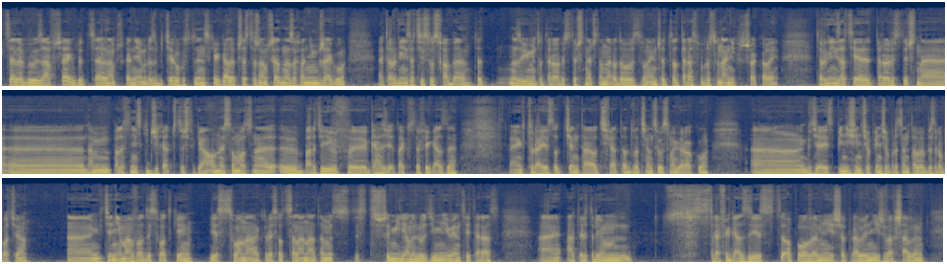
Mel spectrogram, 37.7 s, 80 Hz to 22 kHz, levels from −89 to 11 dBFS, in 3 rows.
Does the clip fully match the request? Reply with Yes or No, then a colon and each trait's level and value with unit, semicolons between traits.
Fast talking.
Yes: fast, 165 wpm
